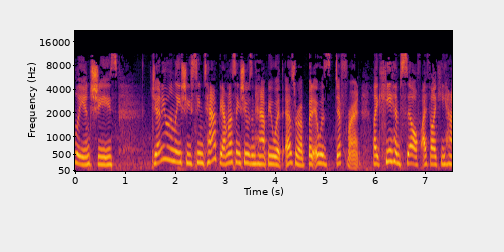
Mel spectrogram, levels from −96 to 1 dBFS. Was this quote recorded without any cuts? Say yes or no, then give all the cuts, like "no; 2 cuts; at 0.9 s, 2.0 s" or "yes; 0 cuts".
yes; 0 cuts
